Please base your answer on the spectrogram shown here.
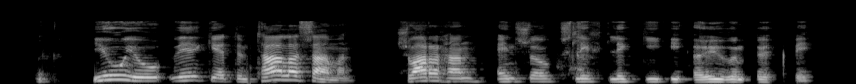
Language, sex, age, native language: Icelandic, female, 50-59, Icelandic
